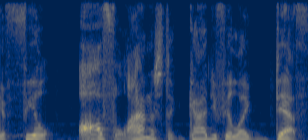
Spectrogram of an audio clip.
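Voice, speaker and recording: Male voice with vocal fry and very wide pitch swings. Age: 60s. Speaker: doctor. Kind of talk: casual chat.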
